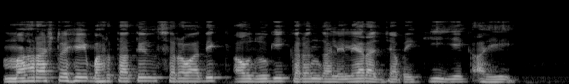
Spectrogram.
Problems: none marked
